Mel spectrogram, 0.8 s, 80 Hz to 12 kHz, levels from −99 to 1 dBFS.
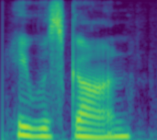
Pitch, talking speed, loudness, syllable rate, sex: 175 Hz, 230 wpm, -15 LUFS, 4.6 syllables/s, female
